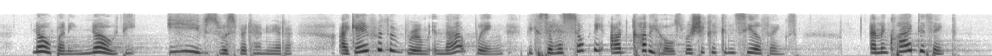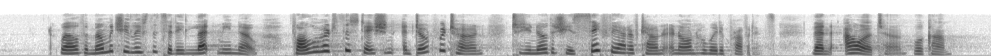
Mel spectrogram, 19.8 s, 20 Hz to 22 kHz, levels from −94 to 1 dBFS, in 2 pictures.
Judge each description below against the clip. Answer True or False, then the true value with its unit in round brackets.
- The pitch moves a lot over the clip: True (6.2 semitones)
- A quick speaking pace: True (215 wpm)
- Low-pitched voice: False (255 Hz)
